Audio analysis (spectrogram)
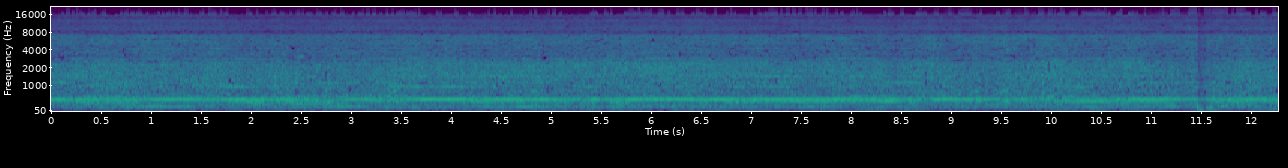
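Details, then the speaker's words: Samsung SU-2911 Jet Propel Light bagless upright vacuum after its restoration and a filter refit, running on carpet: steady, even motor roar with a constant whistle, no rattles or surging. Runs normally, without the earlier blocked-airflow noise. "that's very good and it isn't making that weird noise whenever I fully block off the airflow so I think we've done something good there"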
